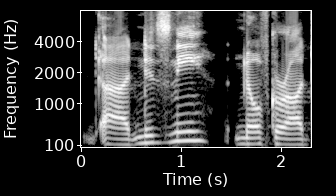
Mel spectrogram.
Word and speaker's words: Nizhny Novgorod: Nizhny Novgorod Torpedo.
